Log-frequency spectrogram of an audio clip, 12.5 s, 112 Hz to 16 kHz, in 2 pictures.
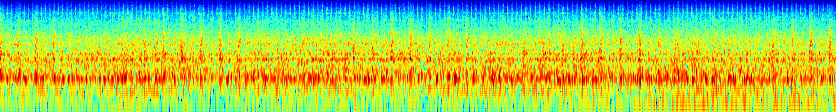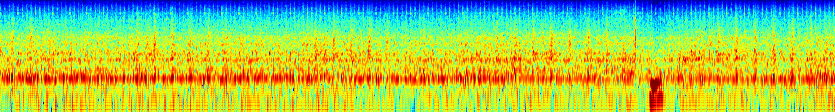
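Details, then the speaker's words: Peugeot 408 2012, 1.6 petrol automatic, 87,000 km, idling on the old stretched drive belt: light rattling knock from the front belt area; the stretched belt is making the tensioner bang. "никакого стука чудеса да и только растянутый ремень давал грохот"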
